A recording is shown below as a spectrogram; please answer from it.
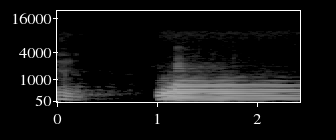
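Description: An electric guitar chord struck once about a second in and left ringing, full and sustained.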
